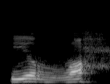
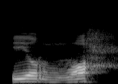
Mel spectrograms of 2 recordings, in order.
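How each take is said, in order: First: The h is sharp and strongly breathy. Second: The same.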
